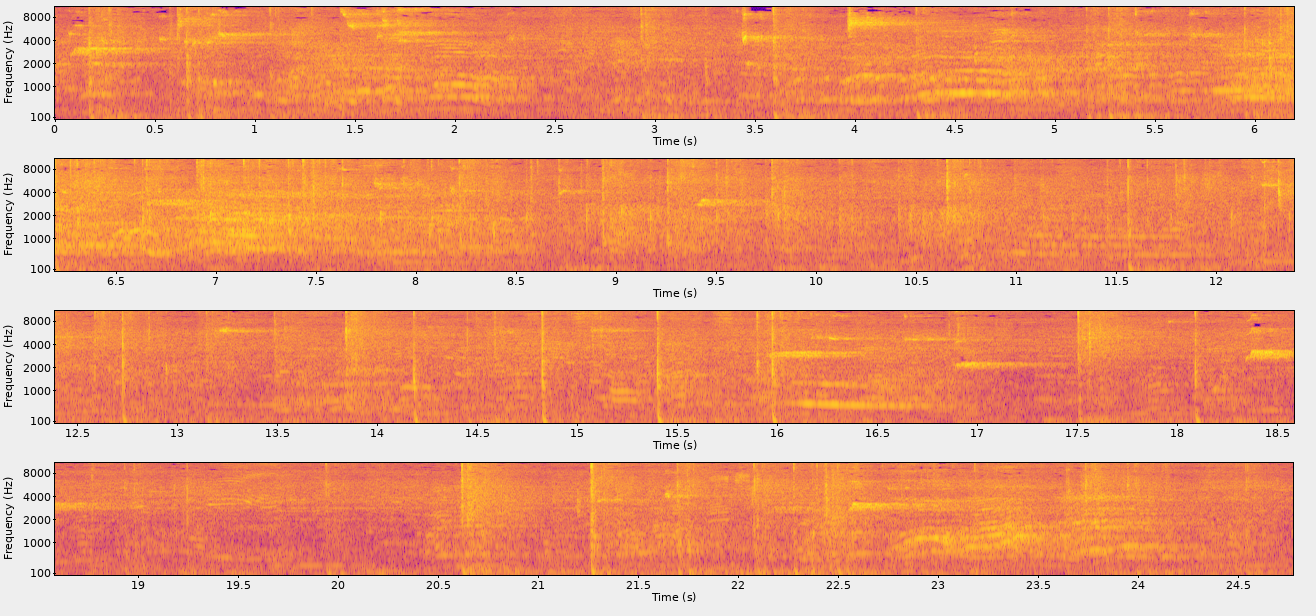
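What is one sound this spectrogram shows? Players call out and talk across a large echoing hall.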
